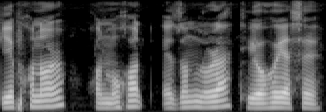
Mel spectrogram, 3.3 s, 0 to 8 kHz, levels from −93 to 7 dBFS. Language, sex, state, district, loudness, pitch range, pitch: Assamese, male, Assam, Sonitpur, -18 LUFS, 125-150 Hz, 135 Hz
